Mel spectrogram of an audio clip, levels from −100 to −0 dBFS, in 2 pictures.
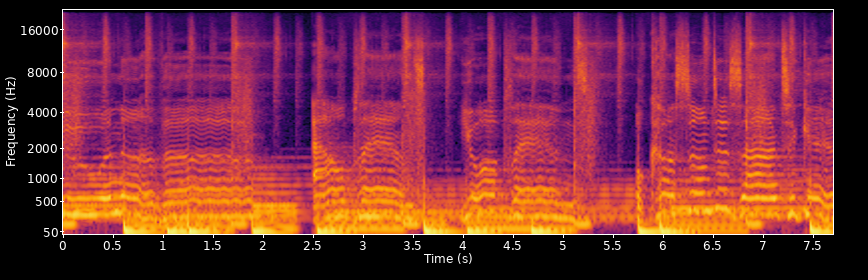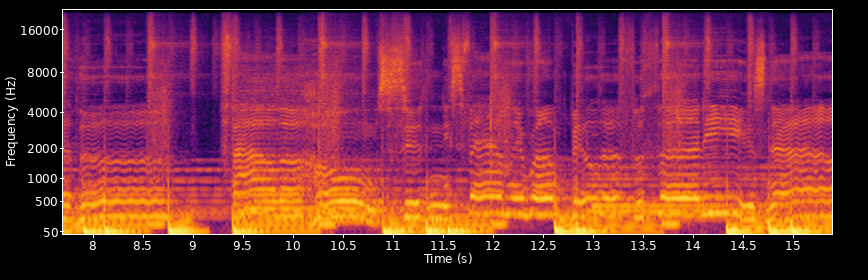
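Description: No technical faults can be heard anywhere in the audio, and the signal holds steady throughout.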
